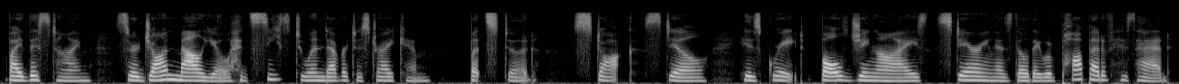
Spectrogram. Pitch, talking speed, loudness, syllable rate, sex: 180 Hz, 160 wpm, -21 LUFS, 3.6 syllables/s, female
